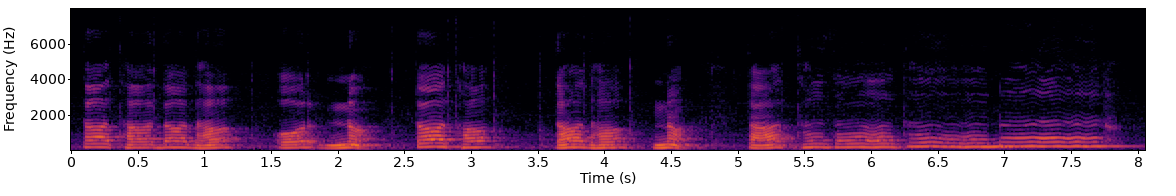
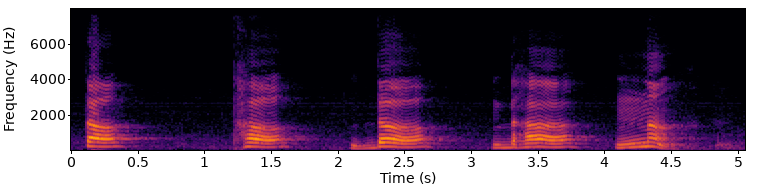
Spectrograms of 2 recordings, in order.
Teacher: बोलते समय हमारी जिह्वा, हमारी जीभ दांत को, ऊपर वाले दांत को स्पर्श कर रही है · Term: दंते वर्ण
